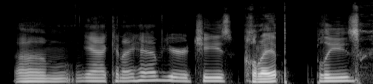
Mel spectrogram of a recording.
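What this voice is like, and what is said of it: Bad put-on accent, sounds Russian. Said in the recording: “That was horrible. ... That was like Russian.”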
